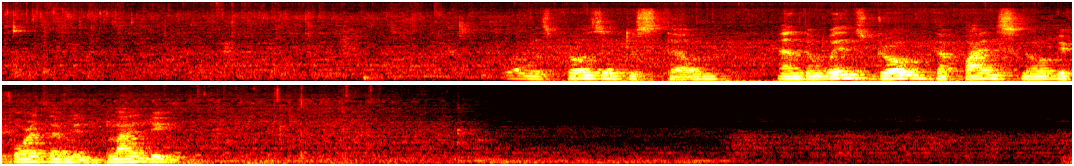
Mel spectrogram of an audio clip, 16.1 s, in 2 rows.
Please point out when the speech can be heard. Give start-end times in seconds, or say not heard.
3.8-9.4.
